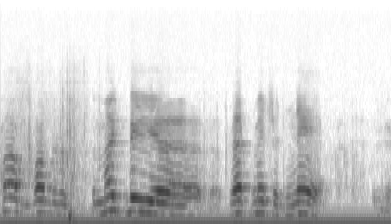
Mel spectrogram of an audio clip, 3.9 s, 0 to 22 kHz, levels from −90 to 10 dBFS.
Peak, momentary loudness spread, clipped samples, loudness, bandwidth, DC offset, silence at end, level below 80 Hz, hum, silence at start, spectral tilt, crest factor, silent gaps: -10 dBFS; 14 LU; under 0.1%; -26 LUFS; 5 kHz; under 0.1%; 0 s; -34 dBFS; 60 Hz at -35 dBFS; 0 s; -8.5 dB/octave; 16 dB; none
